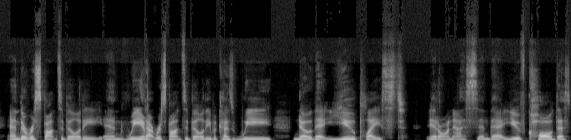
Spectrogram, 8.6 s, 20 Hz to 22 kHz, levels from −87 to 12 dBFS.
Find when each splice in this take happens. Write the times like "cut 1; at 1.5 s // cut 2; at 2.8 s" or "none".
cut 1; at 2.2 s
